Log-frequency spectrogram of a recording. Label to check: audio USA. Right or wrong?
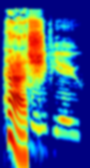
Wrong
